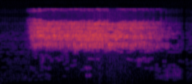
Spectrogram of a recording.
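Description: A steady, airy hiss, starting about half a second in and fading out near the end.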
